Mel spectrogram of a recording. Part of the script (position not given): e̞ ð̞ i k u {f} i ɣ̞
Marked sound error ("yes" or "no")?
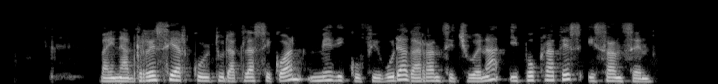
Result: no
